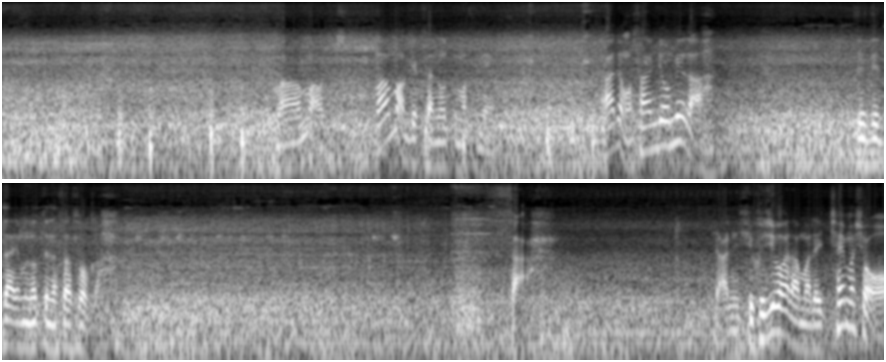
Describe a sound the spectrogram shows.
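An electric train idles with a steady hum close by.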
